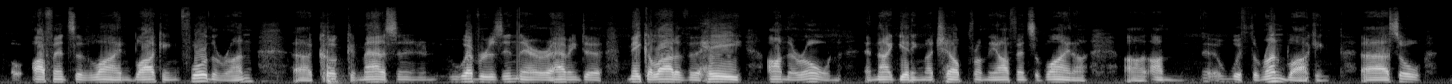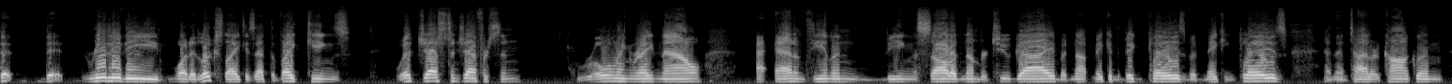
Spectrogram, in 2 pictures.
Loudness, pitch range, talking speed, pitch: -18 LUFS, 110-130 Hz, 175 wpm, 120 Hz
